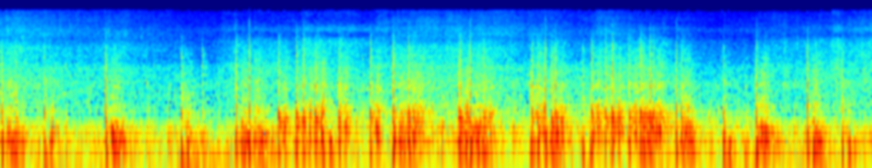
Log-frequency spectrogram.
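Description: Aerial fireworks shells bursting: a dense, irregular run of bangs and crackles over a low rumble.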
